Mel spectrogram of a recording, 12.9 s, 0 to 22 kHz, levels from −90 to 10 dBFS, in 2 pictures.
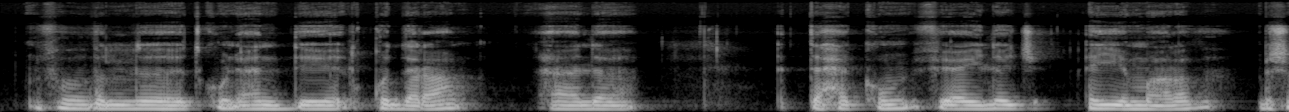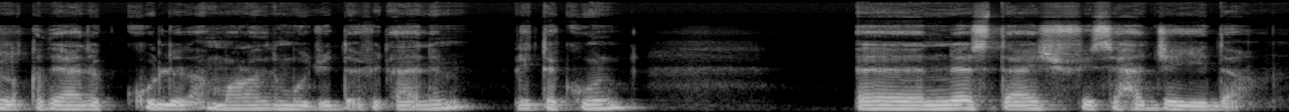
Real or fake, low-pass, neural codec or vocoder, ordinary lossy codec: real; 19.8 kHz; none; none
